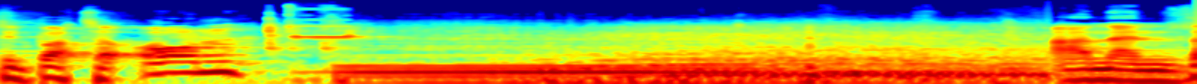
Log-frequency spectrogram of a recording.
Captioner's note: microwave beeping; microwave whirring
